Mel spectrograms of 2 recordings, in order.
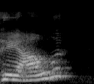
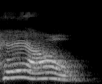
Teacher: And in Brazil, they'll say real. Okay, so that L even becomes a W sound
